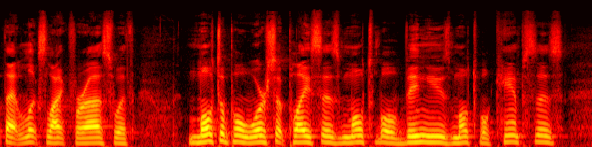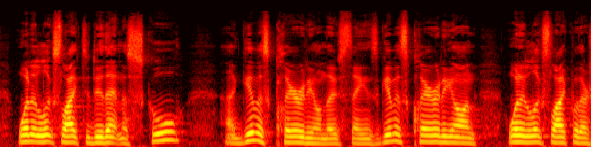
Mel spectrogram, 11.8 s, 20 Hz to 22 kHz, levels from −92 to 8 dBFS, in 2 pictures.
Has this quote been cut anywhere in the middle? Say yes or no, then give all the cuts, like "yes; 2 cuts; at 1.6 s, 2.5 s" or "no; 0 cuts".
no; 0 cuts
